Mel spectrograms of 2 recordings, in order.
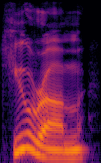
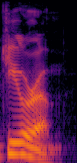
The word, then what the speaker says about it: Kyurem: I'm forcing them to copy the attack of Kyurem, waste a Kyurem, or put 3 energy on a Slowking.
